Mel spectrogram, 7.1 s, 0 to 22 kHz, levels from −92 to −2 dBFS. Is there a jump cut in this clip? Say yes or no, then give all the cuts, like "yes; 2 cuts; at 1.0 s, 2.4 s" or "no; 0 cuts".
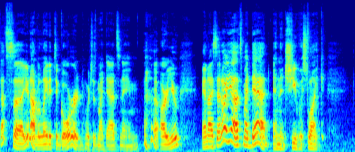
yes; 2 cuts; at 2.8 s, 6.1 s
